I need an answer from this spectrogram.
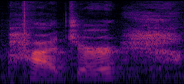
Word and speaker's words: Pader: as you can see my name is pader it's pronounced pader um and while we're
